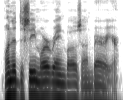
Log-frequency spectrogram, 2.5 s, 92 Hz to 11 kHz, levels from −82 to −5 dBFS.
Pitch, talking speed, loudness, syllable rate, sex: 100 Hz, 170 wpm, -17 LUFS, 4.5 syllables/s, male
